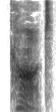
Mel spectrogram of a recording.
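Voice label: "cart", British English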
